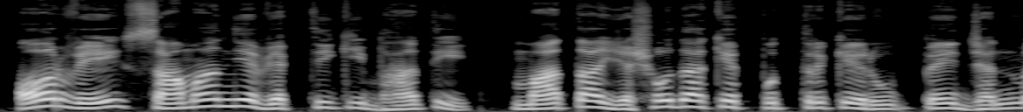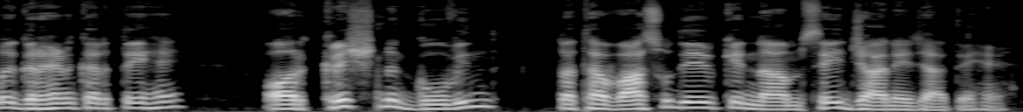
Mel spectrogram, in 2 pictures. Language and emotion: Hindi, neutral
